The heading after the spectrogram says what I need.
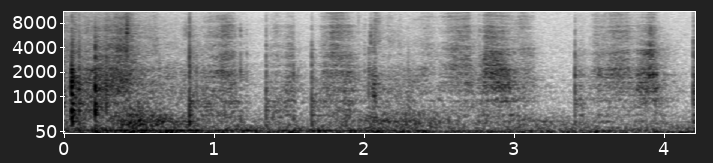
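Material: Cardboard.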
